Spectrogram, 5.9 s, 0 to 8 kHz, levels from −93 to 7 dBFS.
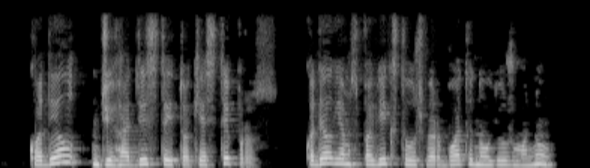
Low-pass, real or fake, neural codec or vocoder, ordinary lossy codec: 7.2 kHz; real; none; MP3, 64 kbps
